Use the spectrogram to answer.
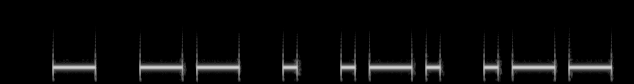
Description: Morse code, heard as a keyed tone, about 8 wpm, 800 Hz. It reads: TMERW
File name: CW / DET / 1 3 1500C S C 8wpm 4214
